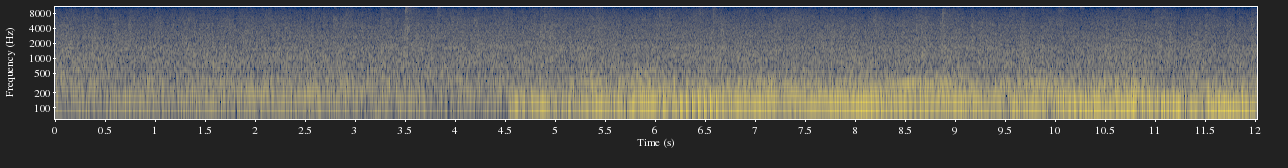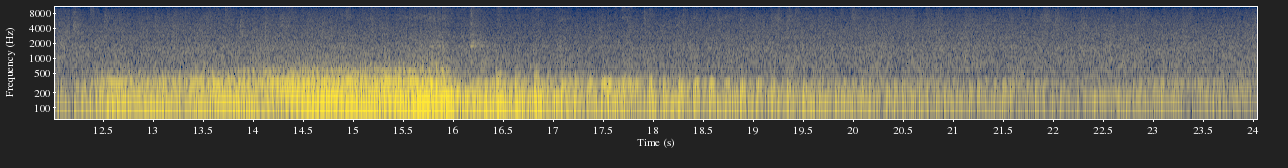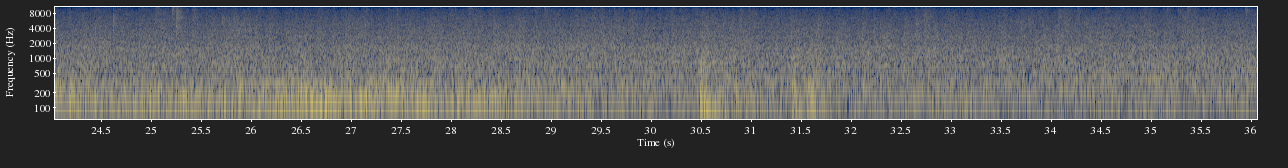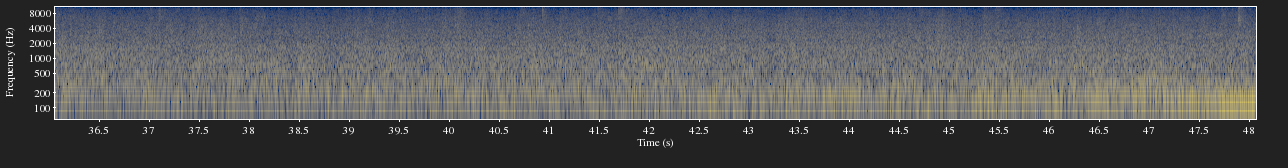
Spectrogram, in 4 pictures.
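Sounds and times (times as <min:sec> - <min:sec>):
steady rain falling: 0:00.0 - 0:48.0
low engine hum: 0:04.5 - 0:27.9.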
